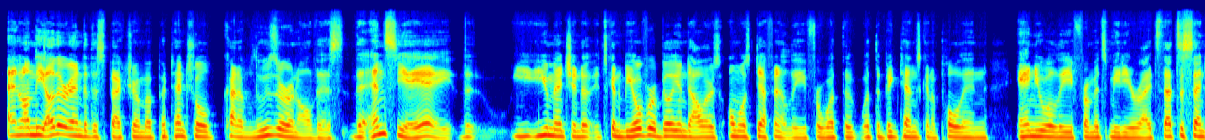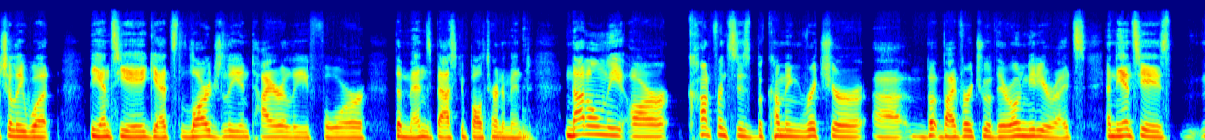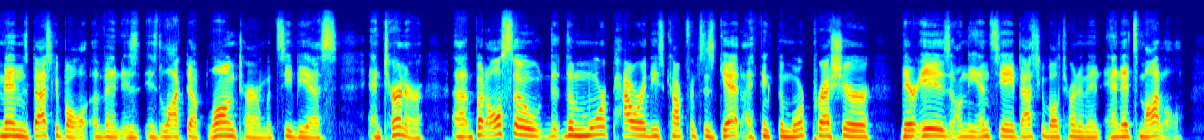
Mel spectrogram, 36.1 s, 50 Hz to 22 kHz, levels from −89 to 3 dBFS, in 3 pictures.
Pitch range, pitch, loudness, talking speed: 150-180 Hz, 165 Hz, -18 LUFS, 190 wpm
